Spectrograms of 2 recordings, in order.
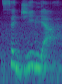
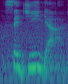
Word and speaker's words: cedilha: In Portuguese we say cedilha, cedilha, but the pronunciation of this in English is cedilla.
